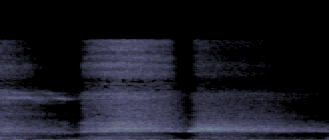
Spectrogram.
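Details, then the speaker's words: Soft, breathy airflow rushing in two phases. It is a mouth imitation of normal vesicular breath sounds (vesicular murmur) heard on lung auscultation during a physical exam. "o que que eu vou escutar macumba murmúrio vesicular que significa que o araçá entrando está indo é aquele barulhos"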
